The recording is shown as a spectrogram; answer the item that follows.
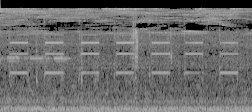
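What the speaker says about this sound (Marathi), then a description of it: "हा गाडीवाला रस्त्याच्या मध्ये गाडी वळवतो" A truck's reversing alarm beeps steadily in repeated short tones while a vehicle turns across the middle of a highway, over a constant low engine and traffic rumble.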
